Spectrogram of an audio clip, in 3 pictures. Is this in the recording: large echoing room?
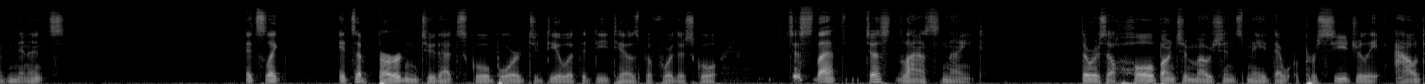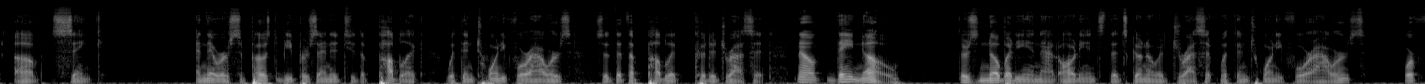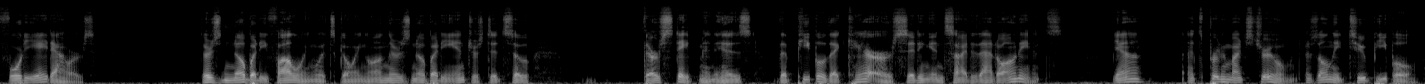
no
